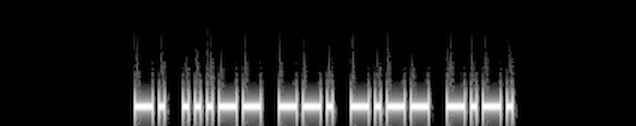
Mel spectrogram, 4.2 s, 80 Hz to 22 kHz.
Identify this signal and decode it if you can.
Morse code, heard as a keyed tone, about 29 wpm, 700 Hz. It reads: N3GYC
